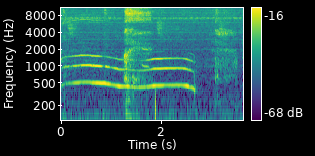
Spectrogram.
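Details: Siamese cat upset after being bathed gives a long, steady, moaning yowl held for over two seconds, then dipping at the end. Soft rustling and a faint background hiss accompany it.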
